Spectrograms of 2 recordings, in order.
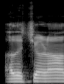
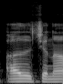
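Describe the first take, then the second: First: अर्चना ending in retroflex ṇā; wrong pronunciation. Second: अर्चना ending in dental nā; plain n at the end of अर्चना; correct pronunciation. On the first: Teacher showing the error, अर्चना with retroflex ṇ. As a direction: curl the tongue on the last syllable of अर्चना. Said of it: "अर्चना नहीं होता है". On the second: Teacher correcting, अर्चना with dental n. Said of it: "अर्चना होता है". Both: Shown as a demonstration.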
